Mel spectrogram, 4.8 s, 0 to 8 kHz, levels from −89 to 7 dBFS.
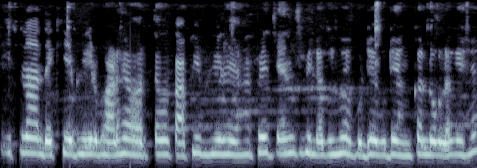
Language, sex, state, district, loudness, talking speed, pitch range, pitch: Hindi, female, Bihar, Araria, -14 LUFS, 250 wpm, 245-265 Hz, 255 Hz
